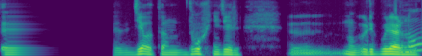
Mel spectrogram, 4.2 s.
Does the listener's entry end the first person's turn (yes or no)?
yes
